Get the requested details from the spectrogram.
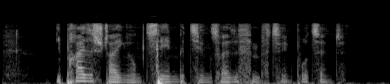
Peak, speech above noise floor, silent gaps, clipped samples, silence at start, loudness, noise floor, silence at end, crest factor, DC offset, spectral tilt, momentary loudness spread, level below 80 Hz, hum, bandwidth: -2 dBFS; 25 dB; none; under 0.1%; 0.05 s; -24 LUFS; -50 dBFS; 0.5 s; 24 dB; under 0.1%; -3 dB/octave; 13 LU; -32 dBFS; none; 10.5 kHz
